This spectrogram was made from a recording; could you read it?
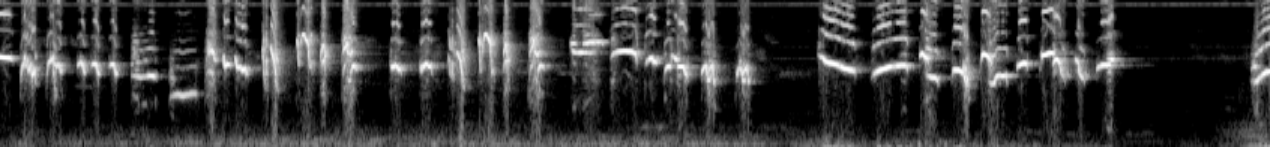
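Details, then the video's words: Oriental magpie-robin song used as a lure so other magpie-robins will answer, from a mixed recording: fast sweet whistles and chattering notes, a short pause, then a fresh burst of clear rising and falling whistles. "Pancingan Suara Kacer Pasti Kacer Anda Nyahut Bikin Konslet"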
